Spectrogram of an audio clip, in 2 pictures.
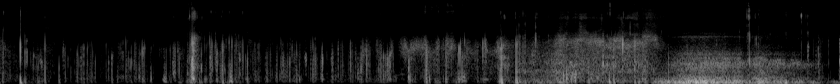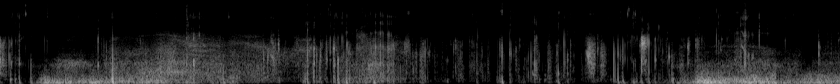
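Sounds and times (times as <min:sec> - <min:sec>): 
ear licking sounds: 0:05.0 - 0:16.7.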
